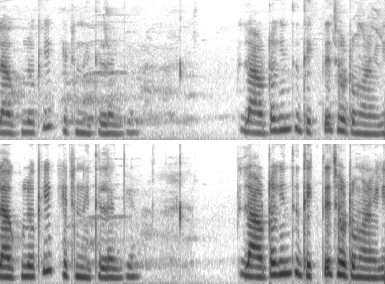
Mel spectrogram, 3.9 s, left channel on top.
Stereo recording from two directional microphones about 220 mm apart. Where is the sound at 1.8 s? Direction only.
40° right (ahead or behind).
